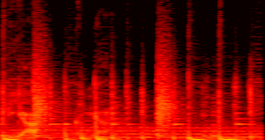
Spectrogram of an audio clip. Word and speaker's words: Byakuya: Byakuya. It's Byakuya.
